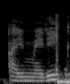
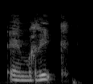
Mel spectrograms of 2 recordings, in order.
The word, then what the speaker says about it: Aymeric: Os llamaba para informaros que Aymeric, según vosotros, no se dice así. Se dice Emric. Sé que parece más Enrique, pero es así como se dice, correcto.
